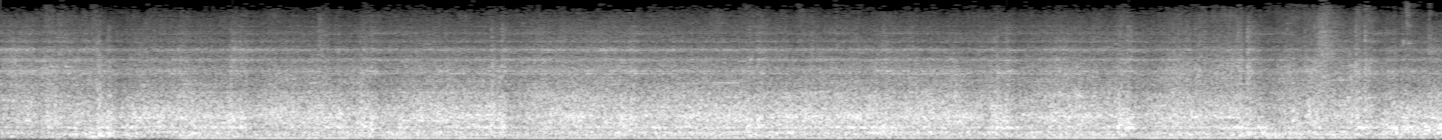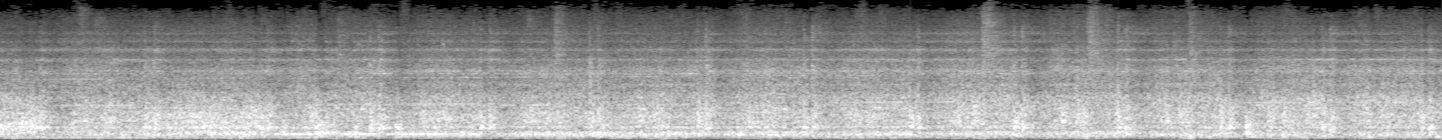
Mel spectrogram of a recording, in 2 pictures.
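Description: A train running along the line, heard from its rear cab: a steady rumble of wheels on rail, with a click now and then as the wheels cross rail joints.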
